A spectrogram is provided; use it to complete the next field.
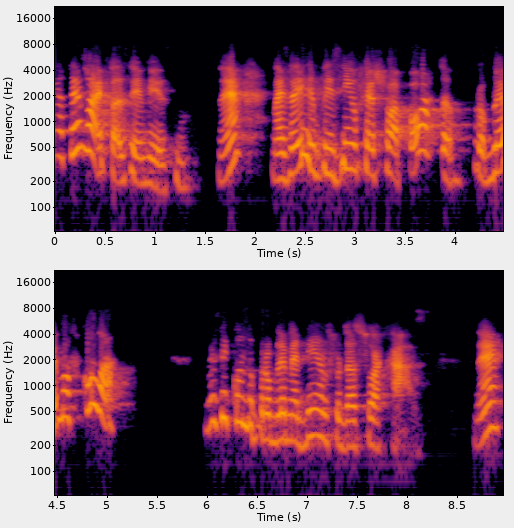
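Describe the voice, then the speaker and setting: A high-pitched woman at a moderate pace, with very wide pitch swings and long, frequent pauses. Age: 60s. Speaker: spiritist lecturer. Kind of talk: religious talk. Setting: online video meeting. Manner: conversational.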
